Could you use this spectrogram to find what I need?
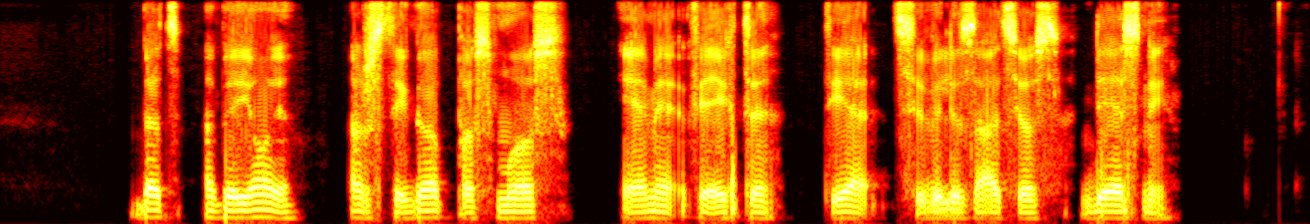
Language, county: Lithuanian, Kaunas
